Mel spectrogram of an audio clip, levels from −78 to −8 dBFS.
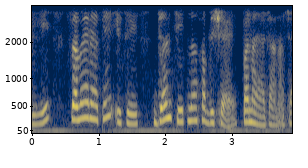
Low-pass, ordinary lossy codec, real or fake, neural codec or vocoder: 3.6 kHz; Opus, 16 kbps; fake; codec, 44.1 kHz, 7.8 kbps, Pupu-Codec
